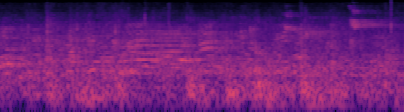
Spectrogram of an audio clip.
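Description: Basketball being dribbled on a hardwood court, a scatter of bounces under the low murmur of players' and courtside voices in a large hall.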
